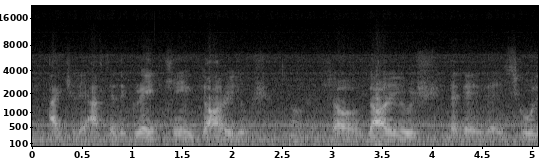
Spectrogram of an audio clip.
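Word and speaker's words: Dariush: And so it's spelled Darius. Darius is of course the anglicized is Darius or Darius, D-A-R-I-U-S, and then what we say D-A-R-I-U-S-H, Darius, and that was the harmony of the great king.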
